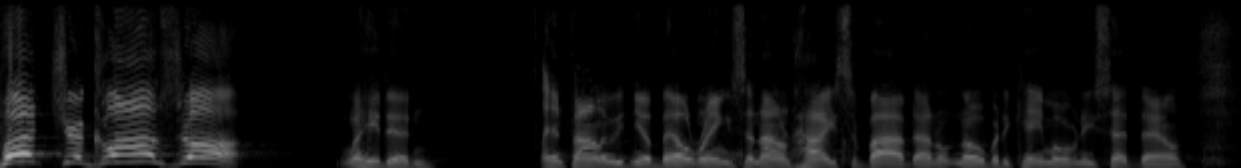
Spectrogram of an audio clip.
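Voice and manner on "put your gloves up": very loud, very high, shrill, dragged-out scream. Retelling a fight he watched, acting out his own scream. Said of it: "And I'm screaming".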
